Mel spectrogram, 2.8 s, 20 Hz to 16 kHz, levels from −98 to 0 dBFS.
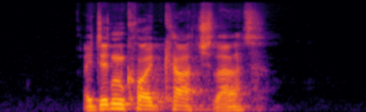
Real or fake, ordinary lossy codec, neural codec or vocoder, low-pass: real; none; none; 14.4 kHz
